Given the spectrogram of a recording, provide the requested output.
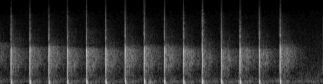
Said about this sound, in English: When I'm doing the podcast, I have to use the sound effect for the applause.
